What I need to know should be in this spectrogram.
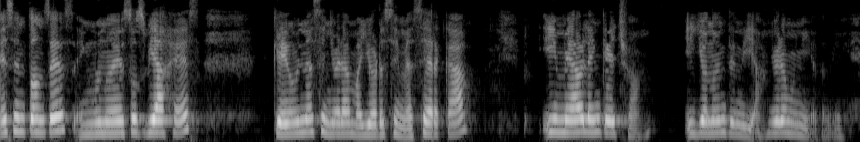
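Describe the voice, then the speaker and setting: This woman's tone comes across dark and mellow. Her voice is high-pitched. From Peru, Arequipa. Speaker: university student. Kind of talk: panel talk, personal testimony. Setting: auditorium event, livestreamed. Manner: hesitant, many fillers.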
